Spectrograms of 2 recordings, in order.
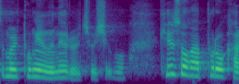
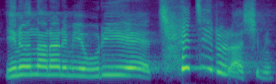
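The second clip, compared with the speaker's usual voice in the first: loud, high group reading of scripture; scripture reading aloud; 6 semitones higher, 7 dB louder than usual. Acted. Pastor leading the congregation in a psalm, loud unison reading. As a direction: read it out together with the congregation. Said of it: "같이 한번 읽겠습니다".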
